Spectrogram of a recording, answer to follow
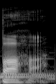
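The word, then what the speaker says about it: Barra: the west is a place called baja ours are pronounced like h in portuguese this is a new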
